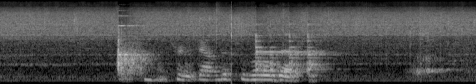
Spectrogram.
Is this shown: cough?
no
